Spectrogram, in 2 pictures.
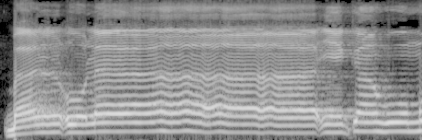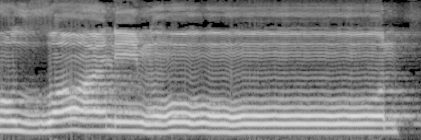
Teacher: U-nya ini tidak dibaca panjang, wau-nya ini hanya tanda tulisan saja dan tidak sukun. Jadi langsung ulaika.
